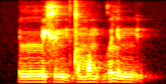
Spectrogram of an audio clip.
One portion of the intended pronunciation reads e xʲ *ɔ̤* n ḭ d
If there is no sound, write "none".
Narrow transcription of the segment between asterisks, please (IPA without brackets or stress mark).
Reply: ɔ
